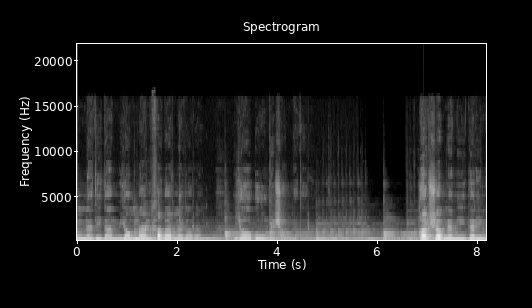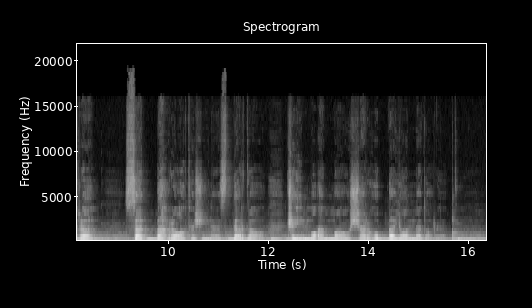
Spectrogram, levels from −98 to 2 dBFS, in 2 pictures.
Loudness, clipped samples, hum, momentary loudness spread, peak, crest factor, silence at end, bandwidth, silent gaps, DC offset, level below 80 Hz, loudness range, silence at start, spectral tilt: -21 LUFS; under 0.1%; none; 17 LU; 0 dBFS; 20 dB; 0 s; 16 kHz; none; under 0.1%; -36 dBFS; 8 LU; 0 s; -7.5 dB/octave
